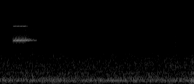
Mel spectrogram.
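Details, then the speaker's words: One short, clear beep from a cold laser during costochondritis treatment, signalling dosing of that area is complete before scanning the rest of the patient's left side; quiet room hum. "so you hear that beeps it's done dosing in that area and we're going to go ahead and scan the rest of this left side"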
